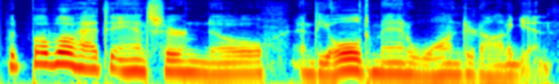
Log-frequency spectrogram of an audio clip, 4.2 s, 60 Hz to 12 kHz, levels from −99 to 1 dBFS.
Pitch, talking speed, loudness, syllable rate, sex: 135 Hz, 185 wpm, -19 LUFS, 4.6 syllables/s, male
